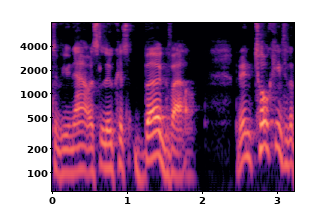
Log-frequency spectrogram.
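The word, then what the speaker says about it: Bergvall: made it crystal clear with the difference of the letter G in Swedish, the proper way to say his second name is Berval, as in the late Sven Uran Erikson, Urine written begins with a G.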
